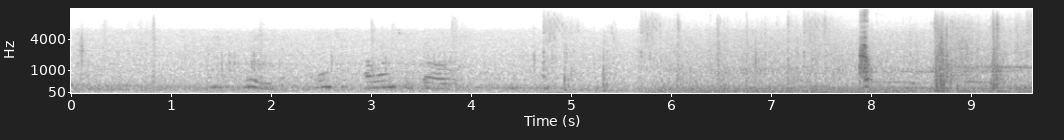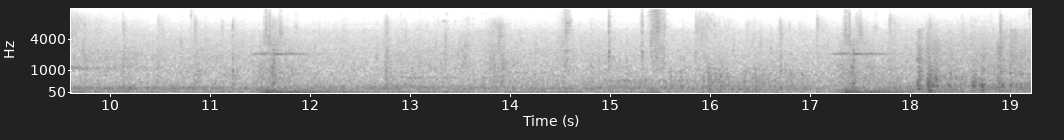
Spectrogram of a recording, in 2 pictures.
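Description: Footsteps crunch over ground.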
